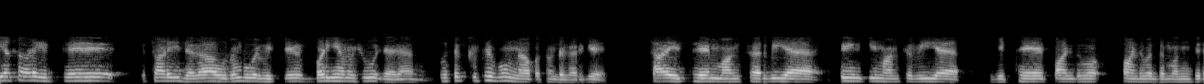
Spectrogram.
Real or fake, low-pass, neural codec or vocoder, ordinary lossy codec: fake; 3.6 kHz; codec, 44.1 kHz, 2.6 kbps, SNAC; none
